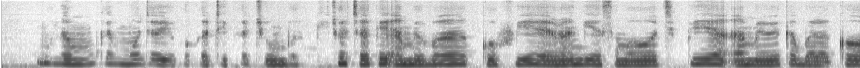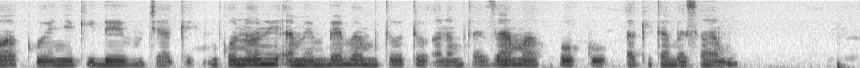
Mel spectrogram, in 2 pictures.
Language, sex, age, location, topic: Swahili, female, 25-35, Kisumu, health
